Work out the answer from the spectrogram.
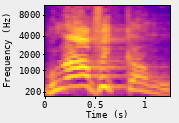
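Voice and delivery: high, loud rebuke; Jesus rebuking the Pharisees, loud and high. A narrator's reading. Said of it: "suaranya meninggi dan menegur".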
